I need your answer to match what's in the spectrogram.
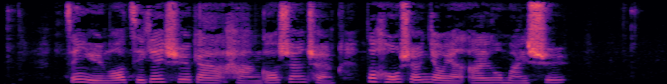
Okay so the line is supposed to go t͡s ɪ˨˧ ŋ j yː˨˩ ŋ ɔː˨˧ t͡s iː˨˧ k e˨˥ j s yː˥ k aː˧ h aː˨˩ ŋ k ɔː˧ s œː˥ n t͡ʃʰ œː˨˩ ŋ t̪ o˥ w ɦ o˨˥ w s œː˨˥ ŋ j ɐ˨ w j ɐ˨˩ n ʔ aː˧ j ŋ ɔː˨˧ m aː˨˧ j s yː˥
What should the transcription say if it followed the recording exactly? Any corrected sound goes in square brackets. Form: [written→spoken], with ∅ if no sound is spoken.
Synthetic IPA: t͡s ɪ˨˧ ŋ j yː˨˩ ŋ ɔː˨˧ t͡s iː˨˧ k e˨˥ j s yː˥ k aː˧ h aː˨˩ ŋ k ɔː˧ s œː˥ [n→ŋ] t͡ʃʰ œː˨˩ ŋ t̪ o˥ w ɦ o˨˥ w s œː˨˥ ŋ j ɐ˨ w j ɐ˨˩ n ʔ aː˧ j ŋ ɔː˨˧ m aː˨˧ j s yː˥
